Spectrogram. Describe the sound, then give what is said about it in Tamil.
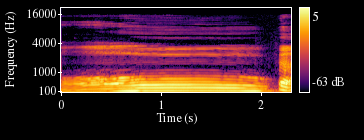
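A cow lets out one long, loud, steady moo lasting about two seconds, then a brief second call begins as it ends. “ஐயோ, கெட்ட கனவு இன்னும் கலையில போல இருக்கு, மாடு முகத்துக்கிட்ட வருது.”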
